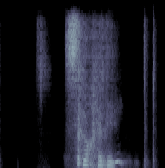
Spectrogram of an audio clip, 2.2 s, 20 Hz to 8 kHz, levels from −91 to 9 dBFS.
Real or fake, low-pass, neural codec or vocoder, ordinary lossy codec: fake; 7.2 kHz; codec, 16 kHz, 0.5 kbps, FreqCodec, larger model; Opus, 32 kbps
